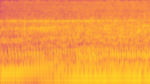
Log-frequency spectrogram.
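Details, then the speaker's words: Polaris four-wheeler ATV after repair of a hole in the engine, which previously died when the throttle was mashed, now on a test ride. It pulls smoothly and evenly under throttle with no stumble or cut-out: normal acceleration. "Man, this thing's so fast. Yep, back to normal."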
